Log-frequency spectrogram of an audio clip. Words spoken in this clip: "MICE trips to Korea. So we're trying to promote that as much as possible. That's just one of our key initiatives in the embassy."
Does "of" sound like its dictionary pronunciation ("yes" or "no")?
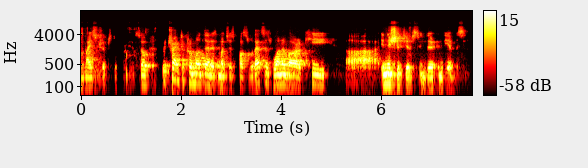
yes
